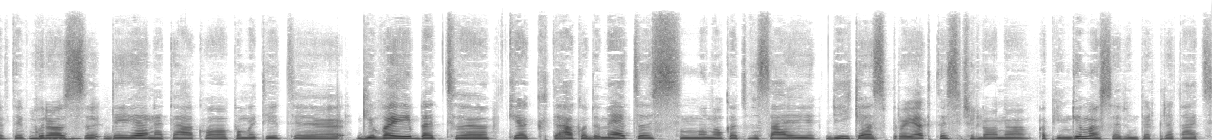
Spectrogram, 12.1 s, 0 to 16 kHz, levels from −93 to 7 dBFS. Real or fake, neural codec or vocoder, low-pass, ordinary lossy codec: fake; codec, 44.1 kHz, 2.6 kbps, SNAC; 14.4 kHz; AAC, 64 kbps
